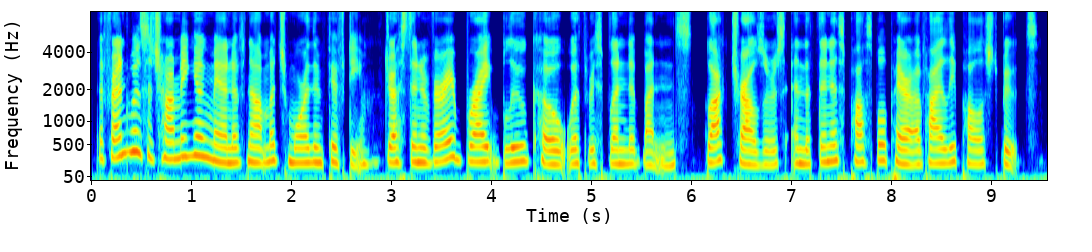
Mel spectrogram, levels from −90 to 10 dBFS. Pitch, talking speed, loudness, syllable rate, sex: 230 Hz, 215 wpm, -19 LUFS, 5.4 syllables/s, female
